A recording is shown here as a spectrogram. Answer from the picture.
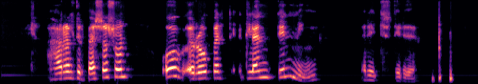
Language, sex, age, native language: Icelandic, female, 60-69, Icelandic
